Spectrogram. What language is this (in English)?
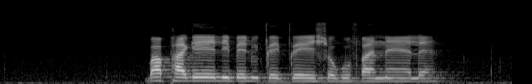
Swati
